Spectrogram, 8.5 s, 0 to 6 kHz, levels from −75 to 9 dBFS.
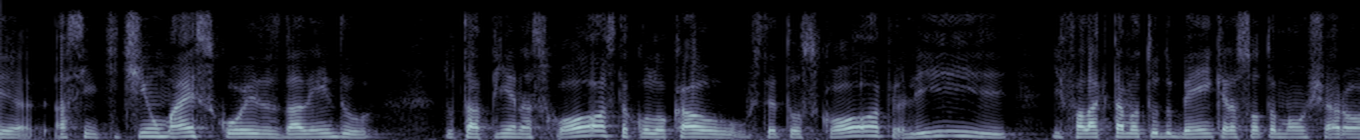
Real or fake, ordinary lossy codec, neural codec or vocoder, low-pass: fake; none; vocoder, 22.05 kHz, 80 mel bands, Vocos; 5.4 kHz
